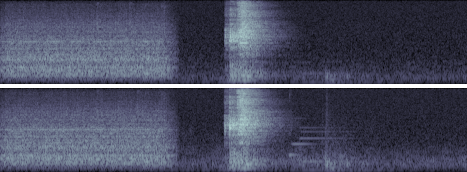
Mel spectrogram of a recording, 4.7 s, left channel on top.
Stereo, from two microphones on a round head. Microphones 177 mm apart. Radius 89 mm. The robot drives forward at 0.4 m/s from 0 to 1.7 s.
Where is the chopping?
55° right (ahead or behind), 2.0 m.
